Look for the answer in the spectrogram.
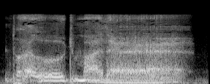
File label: wound, vort speech; hl2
